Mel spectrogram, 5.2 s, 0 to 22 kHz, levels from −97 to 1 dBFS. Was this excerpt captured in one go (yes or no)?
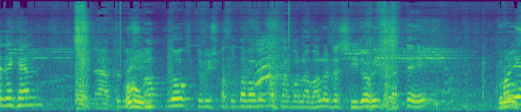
yes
